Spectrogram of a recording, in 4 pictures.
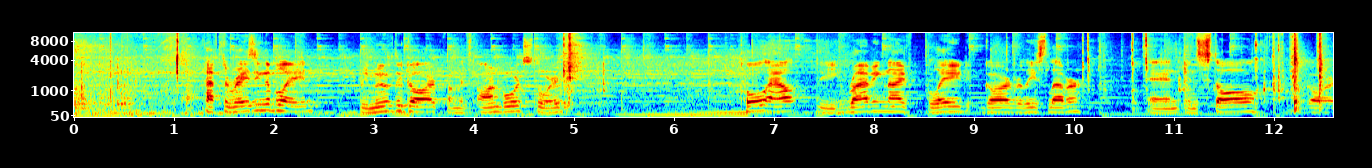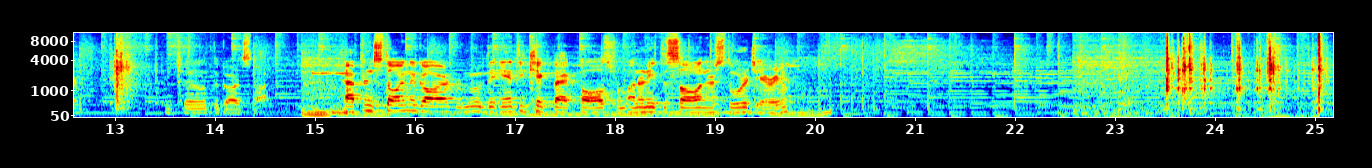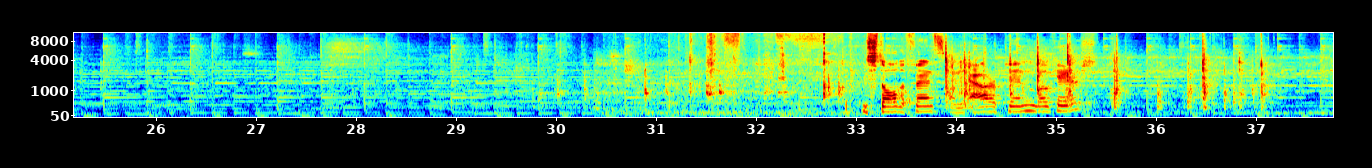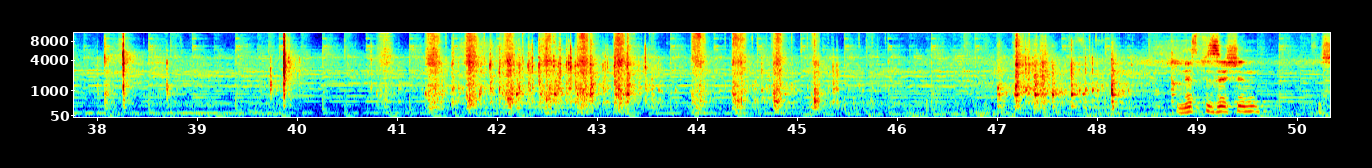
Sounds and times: Music: 0:00.0 - 0:50.3
Tools: 0:40.7 - 0:45.5.

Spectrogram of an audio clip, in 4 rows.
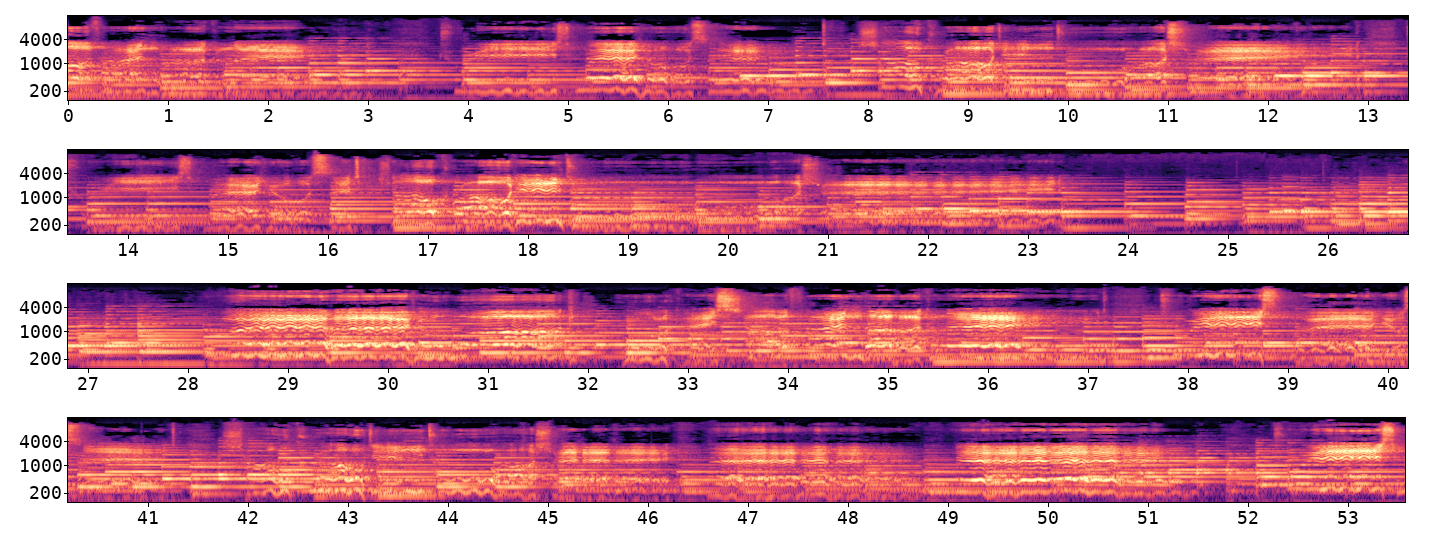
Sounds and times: Music: 0:00.0 - 0:53.5.

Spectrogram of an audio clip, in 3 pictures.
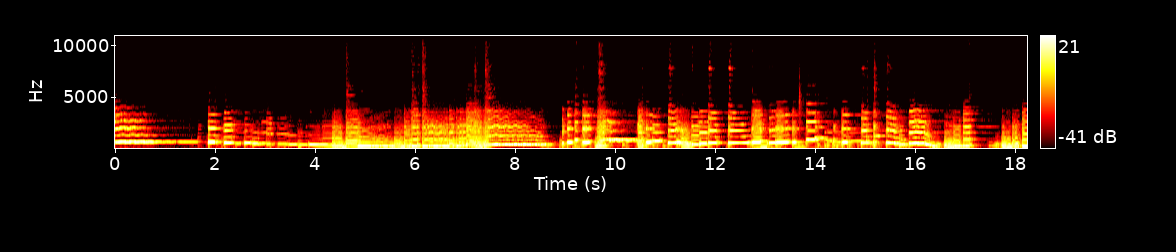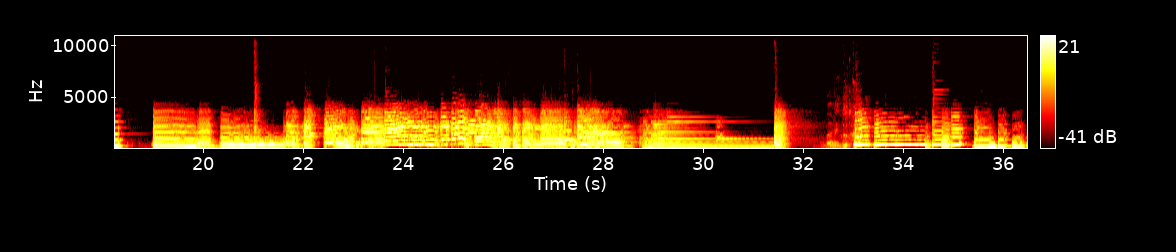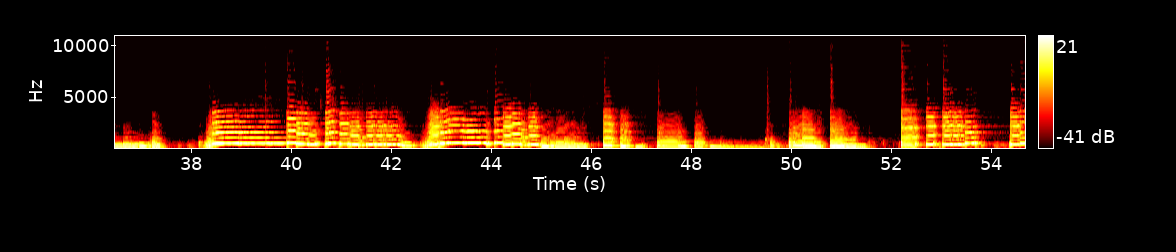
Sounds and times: Electric guitar: 0:00.0 - 0:54.6
Speech: 0:32.4 - 0:33.1.

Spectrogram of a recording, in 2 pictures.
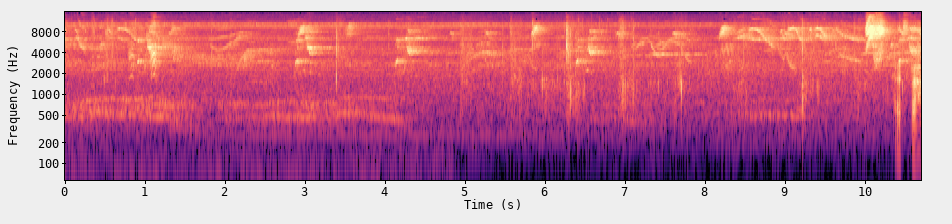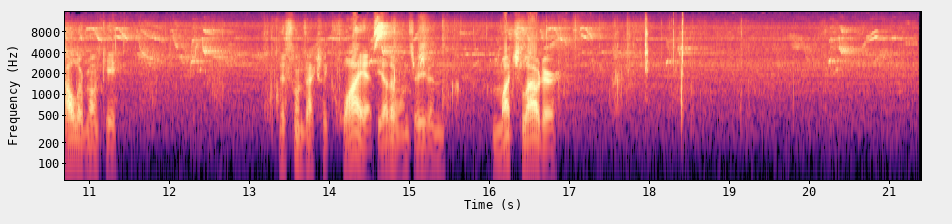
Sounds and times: Speech: 0:10.4 - 0:11.4, 0:13.4 - 0:17.0.

